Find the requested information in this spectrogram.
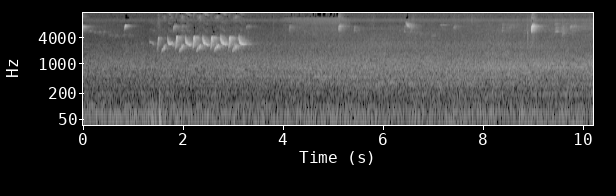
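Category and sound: bird, blue jays calling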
